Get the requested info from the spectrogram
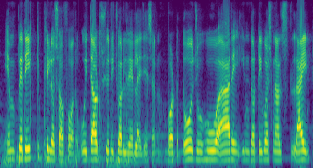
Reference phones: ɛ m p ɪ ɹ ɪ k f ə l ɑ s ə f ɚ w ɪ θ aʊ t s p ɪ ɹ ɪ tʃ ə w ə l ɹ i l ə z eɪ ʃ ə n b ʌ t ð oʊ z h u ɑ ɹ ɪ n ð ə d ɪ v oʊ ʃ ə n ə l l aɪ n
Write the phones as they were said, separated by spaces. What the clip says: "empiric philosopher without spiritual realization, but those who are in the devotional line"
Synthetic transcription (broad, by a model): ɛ m p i ɹ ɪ k p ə l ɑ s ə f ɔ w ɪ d aʊ t s p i ɹ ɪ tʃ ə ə l ɹ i l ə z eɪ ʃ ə n b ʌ t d oʊ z h u ɑ ɹ ɪ n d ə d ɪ b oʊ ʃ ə n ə l l aɪ n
